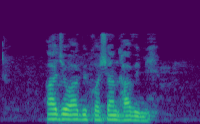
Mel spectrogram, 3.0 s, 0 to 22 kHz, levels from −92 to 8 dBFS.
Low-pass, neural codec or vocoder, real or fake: 7.2 kHz; none; real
